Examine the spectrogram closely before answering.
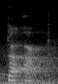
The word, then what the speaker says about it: ta'ak: But in Bunun, the root occurs all by itself in stretched form, ta'ak, and the glottal stop is actually optional.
